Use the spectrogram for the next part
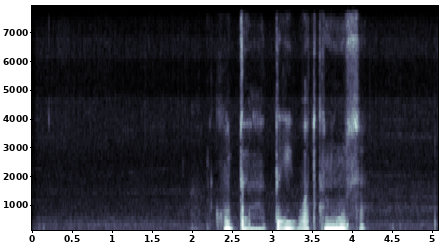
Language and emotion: Russian, angry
